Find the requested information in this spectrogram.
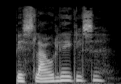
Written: beslaglæggelse

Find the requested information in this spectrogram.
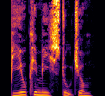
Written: biokemistudium

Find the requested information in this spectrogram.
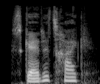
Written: skattetræk

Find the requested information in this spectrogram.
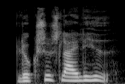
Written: luksuslejlighed

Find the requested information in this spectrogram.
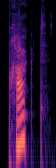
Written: pragt

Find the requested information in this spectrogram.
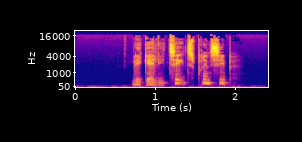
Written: legalitetsprincip

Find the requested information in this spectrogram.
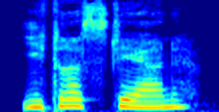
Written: idrætsstjerne

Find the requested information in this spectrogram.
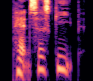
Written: panserskib

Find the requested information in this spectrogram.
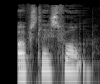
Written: opslagsform

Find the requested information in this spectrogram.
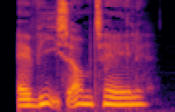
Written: AVISOMTALE

